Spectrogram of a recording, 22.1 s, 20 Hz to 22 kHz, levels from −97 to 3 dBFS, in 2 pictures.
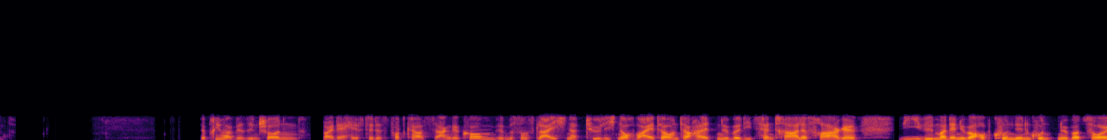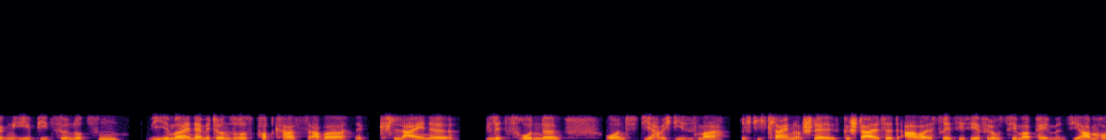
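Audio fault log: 2.56–2.59 s and 13.50–13.52 s, packet loss with pitch repetition: Audio data went missing in transit, about 30 ms in the first gap and 20 ms in the second, which fits three and then two lost packets. The receiver bridged each hole by repeating the last pitch period it had, fading it out. Because both gaps are short, the sound briefly holds on one slightly buzzy, static tone before the speech picks up again.
3.66–9.56 s, automatic gain rising: The automatic gain control judged the incoming level too low and kept turning its gain up, by about 10 dB in total over nearly six seconds. Since the control acts on the whole signal, the voice and the background noise swell together rather than the speech alone getting louder. Over the G.711 telephone band, limited to roughly 300 Hz to 3.6 kHz, the background rises along with the talker.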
